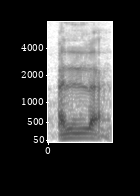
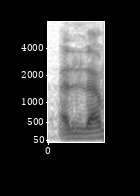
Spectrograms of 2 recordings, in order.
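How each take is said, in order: First: The word is said short and clipped. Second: The word is said short and clipped.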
